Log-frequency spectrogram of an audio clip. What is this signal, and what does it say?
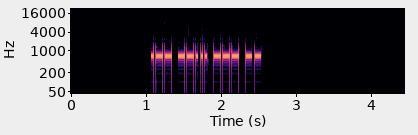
Morse code, heard as a keyed tone, about 40 wpm, 700 Hz. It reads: W7OM
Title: Easy Call Signs Repeated 2x - 40wpm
